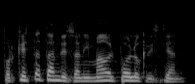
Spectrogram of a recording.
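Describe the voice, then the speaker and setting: A man's voice: a little high, rapid-fire, a little mellow. A man preaching a sermon as pastor, pressing the listener with rhetorical questions. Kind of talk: radio sermon.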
